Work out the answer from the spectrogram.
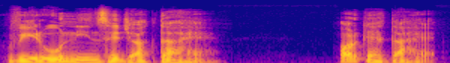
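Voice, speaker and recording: Deep, lively male storyteller. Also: unhurried, breathy edge, no room sound, studio quality. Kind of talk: scripted Hindi moral story narration.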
